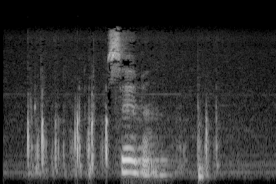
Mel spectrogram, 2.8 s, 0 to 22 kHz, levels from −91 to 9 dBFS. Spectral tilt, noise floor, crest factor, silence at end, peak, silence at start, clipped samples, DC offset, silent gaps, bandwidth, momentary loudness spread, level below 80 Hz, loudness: -3 dB/octave; -50 dBFS; 20 dB; 0.6 s; -2 dBFS; 0.25 s; under 0.1%; under 0.1%; none; 12.5 kHz; 19 LU; -70 dBFS; -18 LUFS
